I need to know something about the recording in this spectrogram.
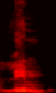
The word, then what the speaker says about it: limb: For example, limb. Here limb. Which which letter does not limb? Say B is the consonant letter and it will become a silent letter.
